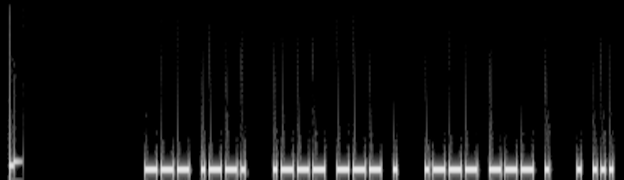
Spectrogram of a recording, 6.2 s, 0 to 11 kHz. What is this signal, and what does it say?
Morse code, heard as a keyed tone, about 29 wpm, 700 Hz. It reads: OP JOE JOE ES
